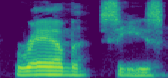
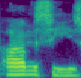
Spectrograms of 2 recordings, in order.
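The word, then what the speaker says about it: Raamses: here we have literally there's like two a vowels in the pronunciation it's not Ram C's it's the way this is spelled so I'm going to try to be consistent here and say I'm sees when I'm referring to Exodus 1 11 specifically but I'll also just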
